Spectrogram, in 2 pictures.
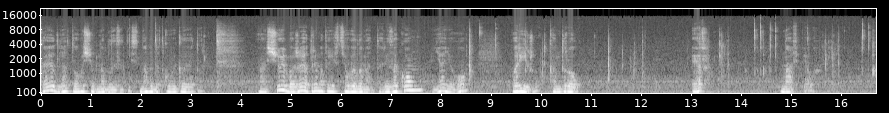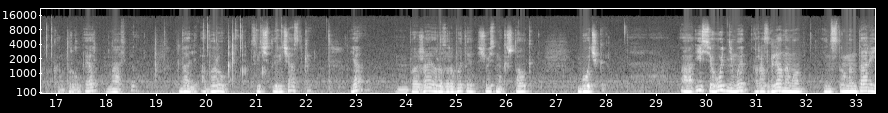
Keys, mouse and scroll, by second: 0.3-1.2 scroll down 1, 1.8-4.9 middle drag, 9.1 middle click, 10.0 ctrl+1, 13.6 ctrl+r, 15.8 ctrl+r, 19.4 3, 20.0 click, 20.6 shift+click, 21.0 shift+click, 21.4 shift+click.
